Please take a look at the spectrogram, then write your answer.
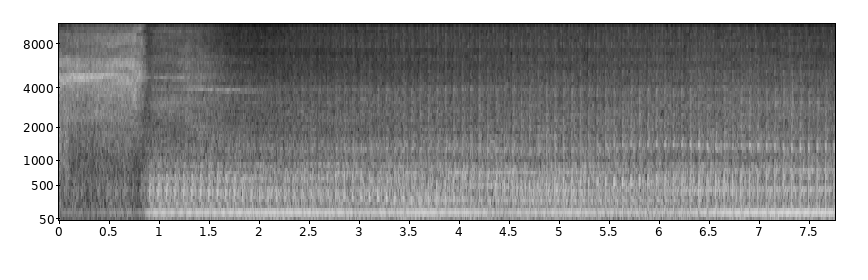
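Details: Shop air compressor after repair of its leaking pressure cut-off switch: loud steady motor hum with fast even pumping chatter, no knocks or squeals, building toward about 150 psi; running normally.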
